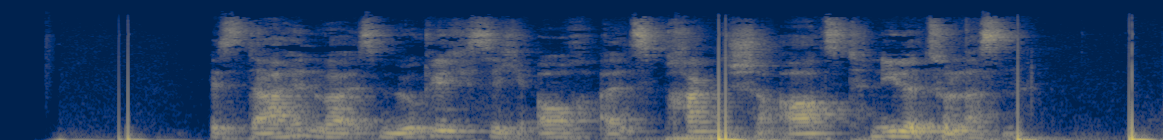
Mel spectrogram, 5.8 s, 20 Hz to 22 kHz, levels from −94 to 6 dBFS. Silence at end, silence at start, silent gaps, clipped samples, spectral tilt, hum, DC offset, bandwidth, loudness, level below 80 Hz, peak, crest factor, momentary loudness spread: 0 s; 0.25 s; none; under 0.1%; -4.5 dB/octave; none; under 0.1%; 13.5 kHz; -30 LUFS; -32 dBFS; -4 dBFS; 22 dB; 13 LU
